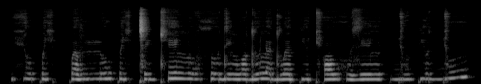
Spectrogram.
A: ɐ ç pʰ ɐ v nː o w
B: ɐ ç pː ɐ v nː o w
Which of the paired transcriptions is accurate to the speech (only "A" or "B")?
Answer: B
